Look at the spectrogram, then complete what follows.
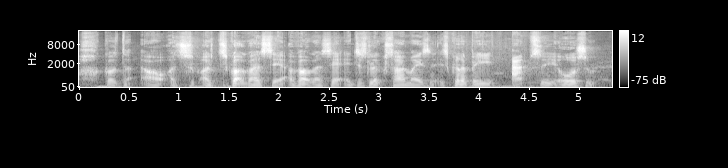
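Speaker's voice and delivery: normal talking voice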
